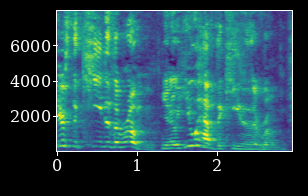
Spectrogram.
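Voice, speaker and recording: The pace is fairly quick. Noticeable background noise sits behind the voice. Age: 60s. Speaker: hotel night worker. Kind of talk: casual storytelling monologue. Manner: animated.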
